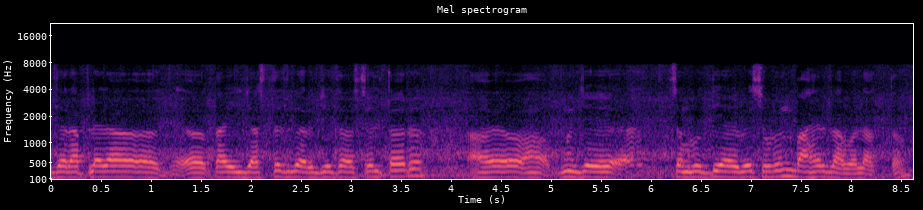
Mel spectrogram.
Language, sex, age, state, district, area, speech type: Marathi, male, 60+, Maharashtra, Yavatmal, urban, spontaneous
